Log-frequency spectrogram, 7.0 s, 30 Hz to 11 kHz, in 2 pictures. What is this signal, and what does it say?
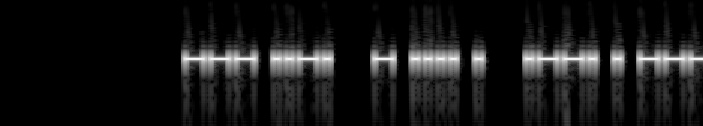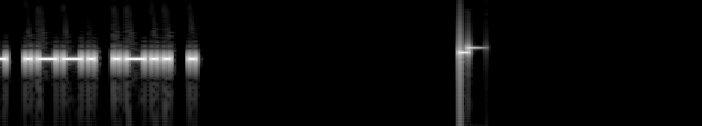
Morse code, heard as a keyed tone, about 38 wpm, 700 Hz. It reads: OF THE PEOPLE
